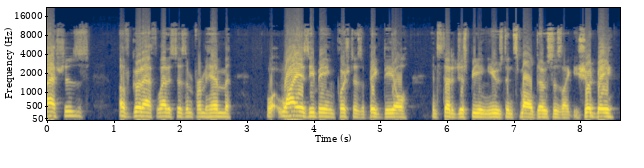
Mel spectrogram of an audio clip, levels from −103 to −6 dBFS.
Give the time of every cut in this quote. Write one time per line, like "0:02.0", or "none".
0:03.2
